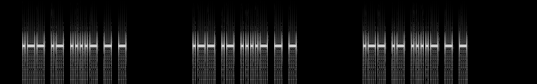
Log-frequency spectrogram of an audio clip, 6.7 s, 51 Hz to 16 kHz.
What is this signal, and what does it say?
Morse code, heard as a keyed tone, about 40 wpm, 700 Hz. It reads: WA4TT WA4TT WA4TT
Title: Call Signs Repeated 2x - 40wpm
